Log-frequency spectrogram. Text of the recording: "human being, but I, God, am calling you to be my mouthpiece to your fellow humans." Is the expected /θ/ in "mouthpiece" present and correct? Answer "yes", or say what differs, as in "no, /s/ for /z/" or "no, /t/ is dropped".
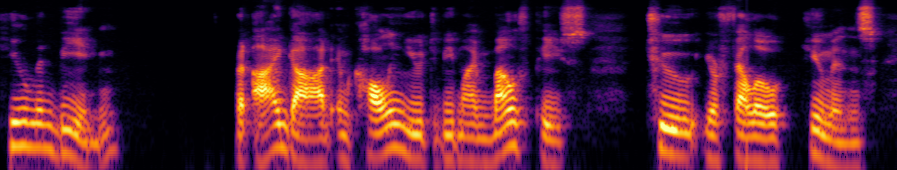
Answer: yes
